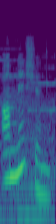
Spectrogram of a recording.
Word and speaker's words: omniscient: Omniscient. Yeah. Yeah. Omniscient. What? Wait. It's American. Omniscient.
